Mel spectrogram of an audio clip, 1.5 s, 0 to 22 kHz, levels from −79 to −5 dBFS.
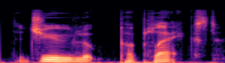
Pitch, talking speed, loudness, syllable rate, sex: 115 Hz, 160 wpm, -16 LUFS, 5.6 syllables/s, male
